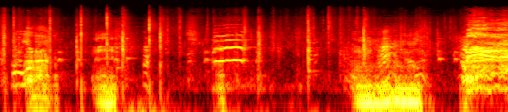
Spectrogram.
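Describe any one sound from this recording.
A pig grunts deeply.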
